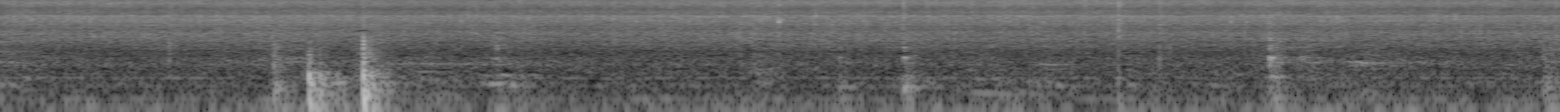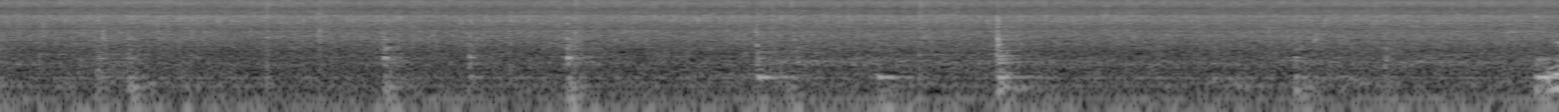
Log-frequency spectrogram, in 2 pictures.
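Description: Shrimp sizzle in a pan for creamy salmon and shrimp pasta, a steady, bright hiss throughout, with scattered pops and a few light tong clicks as pieces are turned.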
